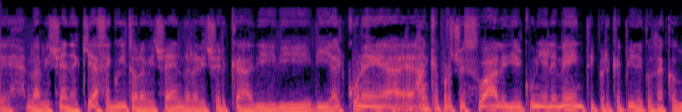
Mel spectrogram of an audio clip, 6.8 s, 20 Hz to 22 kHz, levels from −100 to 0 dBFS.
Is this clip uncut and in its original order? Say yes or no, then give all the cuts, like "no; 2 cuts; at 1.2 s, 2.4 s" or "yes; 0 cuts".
yes; 0 cuts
